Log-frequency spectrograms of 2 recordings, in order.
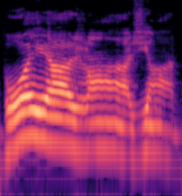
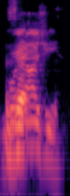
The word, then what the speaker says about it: Boyajian: Boyajian is the easy pronunciation. Boyajian.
